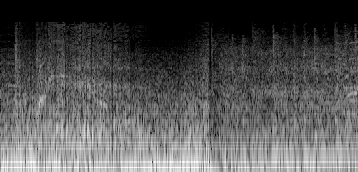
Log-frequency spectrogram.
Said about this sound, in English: U.S. Ambassador Arnold Regis was assassinated this morning. Someone blew up their boat.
